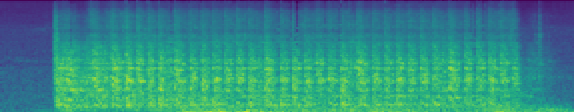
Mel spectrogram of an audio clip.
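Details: Long-retired bog truck with dead batteries and old fuel, cranked fast and evenly with the spark plugs out and no firing, as the starter pushes liquid out of a hydrolocked cylinder.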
